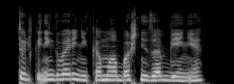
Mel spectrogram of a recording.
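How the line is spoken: Squeak. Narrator (Russian): пискнула я

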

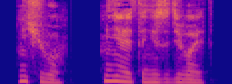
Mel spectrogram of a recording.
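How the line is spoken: Quiet reply. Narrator (Russian): тихо отозвалась

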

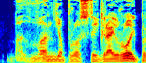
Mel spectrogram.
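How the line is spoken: Angry growl. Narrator (Russian): продолжал рычать Верзил

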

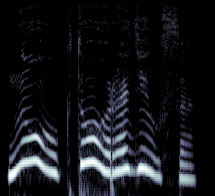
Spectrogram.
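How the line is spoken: Breathless shout. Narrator (Russian): Первым делом выкрикнула запыхавшаяся

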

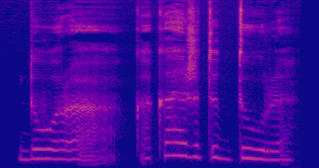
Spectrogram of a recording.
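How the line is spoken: Laughing. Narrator (Russian): сквозь смех произнес

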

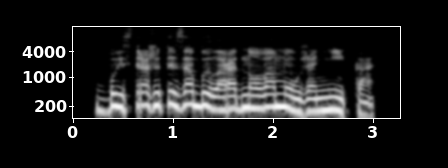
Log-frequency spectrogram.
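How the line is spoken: Malicious sneer. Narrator (Russian): злобно усмехнулся

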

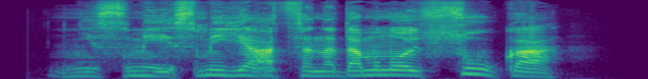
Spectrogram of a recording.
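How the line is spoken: Roar. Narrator (Russian): взревел Дули

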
